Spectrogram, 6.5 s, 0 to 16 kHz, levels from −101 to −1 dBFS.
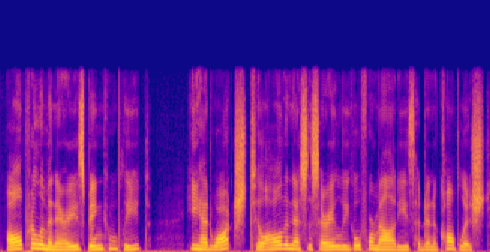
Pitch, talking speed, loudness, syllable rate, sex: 220 Hz, 145 wpm, -16 LUFS, 5.5 syllables/s, female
